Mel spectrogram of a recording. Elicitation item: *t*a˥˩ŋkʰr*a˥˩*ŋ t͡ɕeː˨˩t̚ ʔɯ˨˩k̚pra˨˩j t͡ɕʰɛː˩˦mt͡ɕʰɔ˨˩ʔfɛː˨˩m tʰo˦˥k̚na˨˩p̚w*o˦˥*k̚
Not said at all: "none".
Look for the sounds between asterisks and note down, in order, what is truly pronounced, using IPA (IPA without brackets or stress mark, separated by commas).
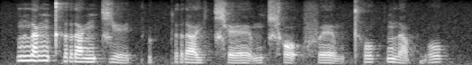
n, a˧, o˦˥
